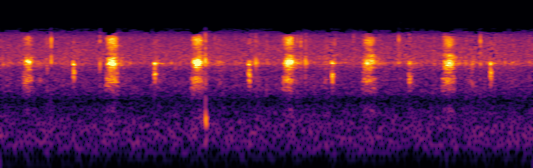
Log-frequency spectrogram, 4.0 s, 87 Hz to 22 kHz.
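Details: Partridges calling during the mating season, recorded 27 April 2021: harsh, scratchy notes repeated roughly every half second with uneven spacing, ringing over a steady faint background hiss.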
